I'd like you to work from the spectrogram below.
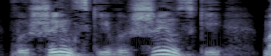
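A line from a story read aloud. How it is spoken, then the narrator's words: Excited crowd whisper. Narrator (Russian): в народе порхал восторженный шепоток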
